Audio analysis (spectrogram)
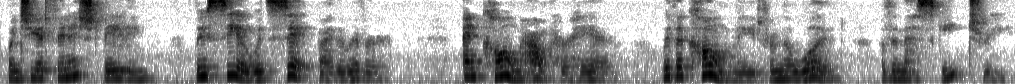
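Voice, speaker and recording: A woman narrating a folk tale as a puppet show storyteller, with measured, deliberate phrasing. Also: mid-range voice, warm tone. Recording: roomy echo, faint background noise.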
